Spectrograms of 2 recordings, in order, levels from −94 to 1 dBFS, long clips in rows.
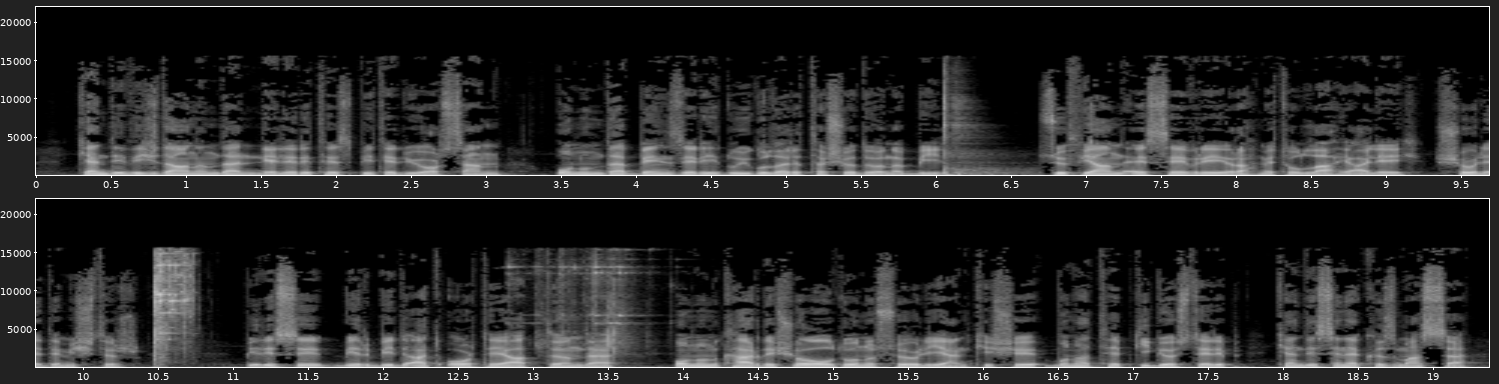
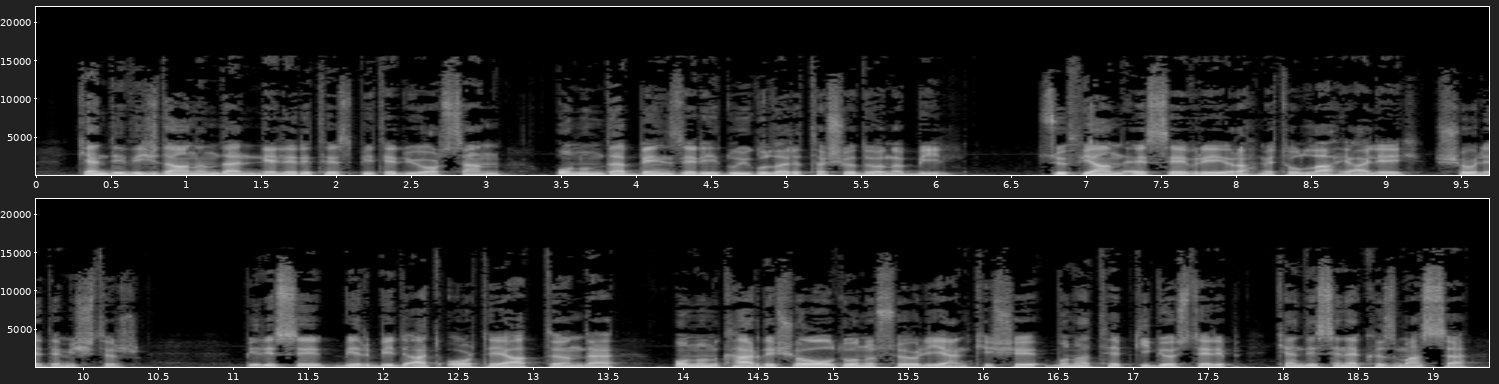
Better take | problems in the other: second | keyboard typing; noticeable; at 6 s; peak 4 dB below the speech // jangling keys; loud; at 10 s; peak 5 dB above the speech // jangling keys; noticeable; at 13 s; peak 5 dB below the speech

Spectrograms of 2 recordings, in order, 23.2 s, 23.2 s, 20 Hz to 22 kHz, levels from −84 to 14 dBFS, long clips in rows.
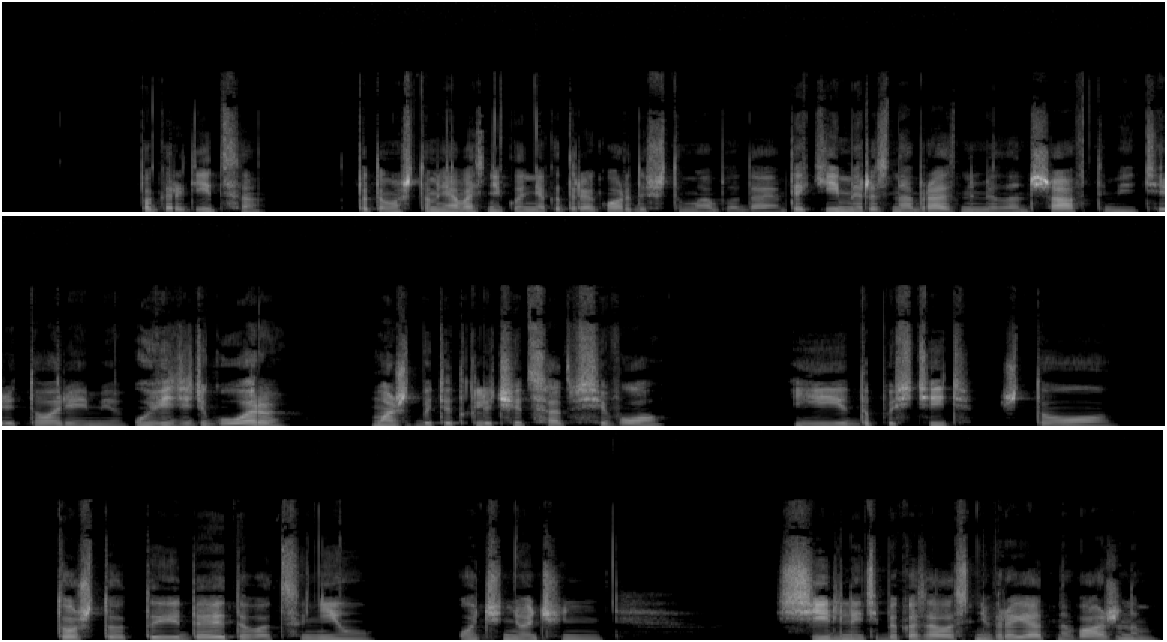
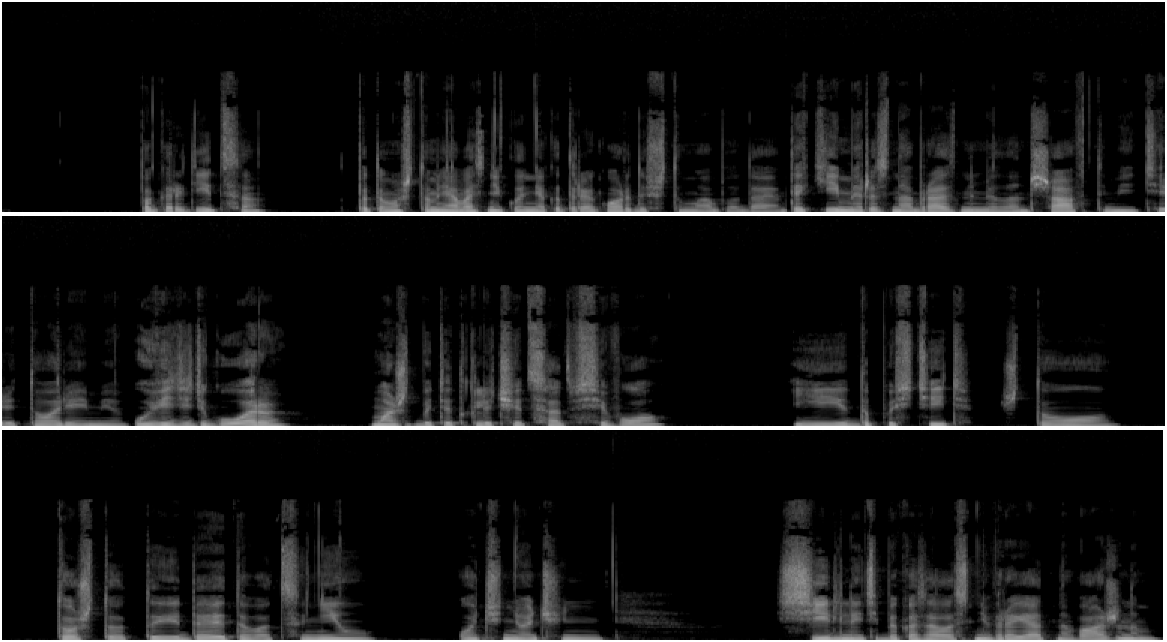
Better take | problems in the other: second | thin; very; fading below 550 Hz

